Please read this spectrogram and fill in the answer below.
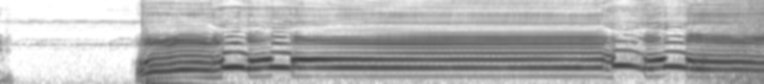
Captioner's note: ululating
